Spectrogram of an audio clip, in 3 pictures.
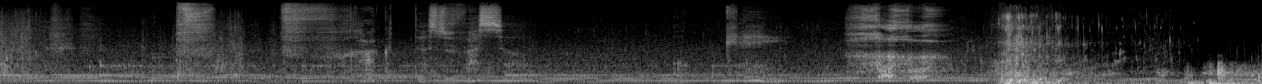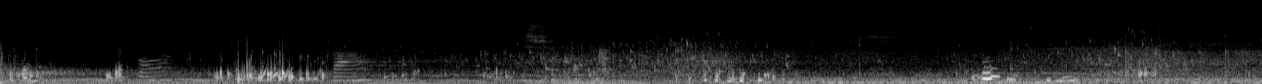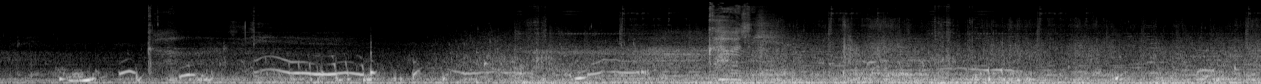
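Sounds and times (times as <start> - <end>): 
water splashing: 0.0 - 4.1, 7.8 - 21.0, 22.3 - 37.8
underwater gurgling and bubbling: 9.8 - 21.1, 22.1 - 32.2, 33.0 - 37.8.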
